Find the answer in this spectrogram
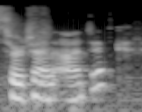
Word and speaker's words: Srdjan: and we're talking with search eng is that how you pronounce your name that's how i pronounce it okay thank you who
